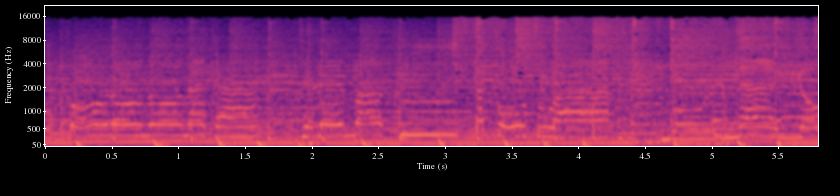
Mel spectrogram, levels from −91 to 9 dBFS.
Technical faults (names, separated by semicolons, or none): compressed frames skipped; pre-emphasis left on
